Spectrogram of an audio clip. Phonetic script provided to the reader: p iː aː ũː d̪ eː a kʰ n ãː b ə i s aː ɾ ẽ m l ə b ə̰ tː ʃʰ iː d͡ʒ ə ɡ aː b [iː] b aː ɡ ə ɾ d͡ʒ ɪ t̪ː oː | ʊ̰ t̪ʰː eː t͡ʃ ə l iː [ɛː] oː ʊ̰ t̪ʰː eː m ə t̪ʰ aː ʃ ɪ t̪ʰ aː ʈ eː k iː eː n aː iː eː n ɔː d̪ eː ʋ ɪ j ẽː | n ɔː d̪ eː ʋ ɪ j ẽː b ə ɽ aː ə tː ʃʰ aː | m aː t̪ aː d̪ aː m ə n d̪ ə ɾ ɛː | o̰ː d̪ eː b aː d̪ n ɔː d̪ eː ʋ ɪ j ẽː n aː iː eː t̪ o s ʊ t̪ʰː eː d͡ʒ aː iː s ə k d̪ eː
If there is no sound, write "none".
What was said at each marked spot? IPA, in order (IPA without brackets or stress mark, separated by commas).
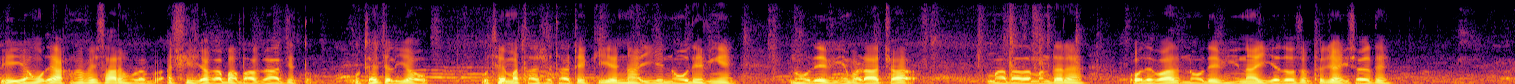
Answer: aː, aː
